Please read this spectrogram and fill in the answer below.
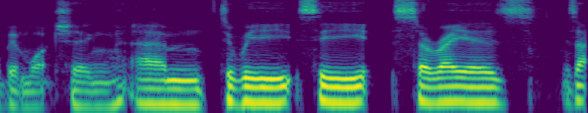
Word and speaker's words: Saraya: Do we see Soraya's? Is that how you say it? Soraya? Did we see her return? Saraya. The big Soraya. Soraya return that everyone was debating how you pronounce her name last week.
